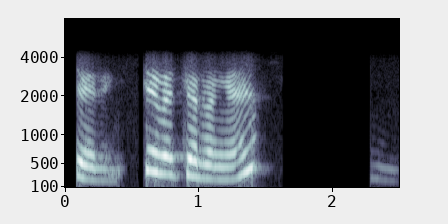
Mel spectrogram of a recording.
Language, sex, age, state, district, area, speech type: Tamil, female, 45-60, Tamil Nadu, Namakkal, rural, conversation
